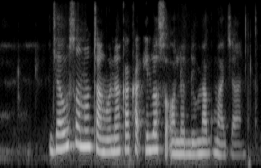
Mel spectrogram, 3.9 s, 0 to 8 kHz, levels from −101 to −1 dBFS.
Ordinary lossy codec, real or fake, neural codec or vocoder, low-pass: none; fake; codec, 16 kHz, 4 kbps, X-Codec, WavLM features, trained on Multilingual LibriSpeech; none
